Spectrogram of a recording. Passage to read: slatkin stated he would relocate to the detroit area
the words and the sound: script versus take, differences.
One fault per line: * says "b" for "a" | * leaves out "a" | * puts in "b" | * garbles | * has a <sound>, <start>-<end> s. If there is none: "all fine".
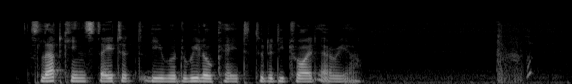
* has a laugh, 4.9-5.4 s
